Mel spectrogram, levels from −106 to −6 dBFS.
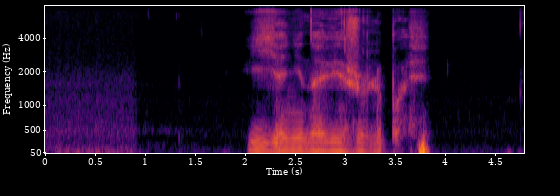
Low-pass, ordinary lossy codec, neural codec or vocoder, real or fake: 7.2 kHz; none; none; real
